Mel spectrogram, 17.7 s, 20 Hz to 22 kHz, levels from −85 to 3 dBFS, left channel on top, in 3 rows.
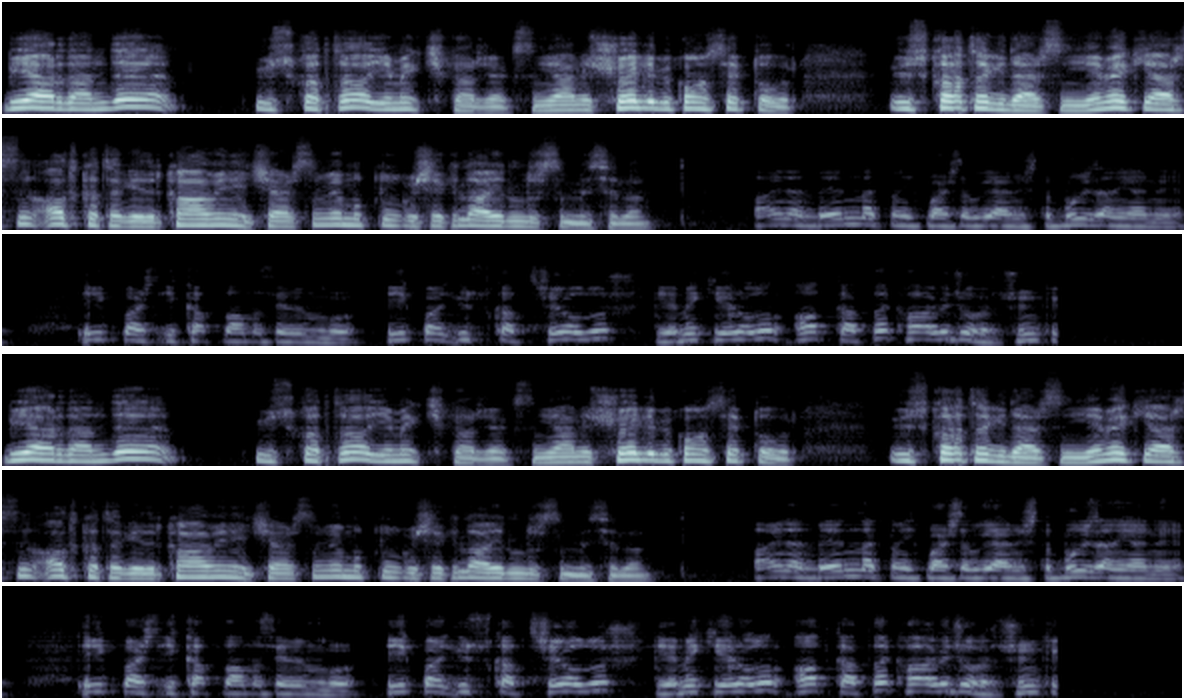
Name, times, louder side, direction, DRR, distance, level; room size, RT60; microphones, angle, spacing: voice 1, 0.0-0.9 1.3-4.0 4.4-9.1, left 2 dB, 40° left, 1.8 m, -25 dB
voice 2, 9.7-11.8 12.2-17.1, right 3 dB, 85° right, 6.6 m, -38 dB
head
